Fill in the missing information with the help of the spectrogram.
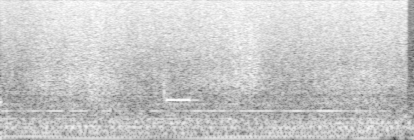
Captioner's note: tone beeps; gentle music continues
